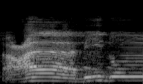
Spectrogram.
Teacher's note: تو گویا کہ میم مشدد ہے، میم دو مرتبہ پڑھی جا رہی ہے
